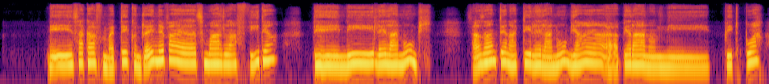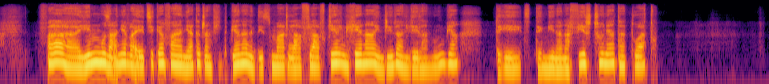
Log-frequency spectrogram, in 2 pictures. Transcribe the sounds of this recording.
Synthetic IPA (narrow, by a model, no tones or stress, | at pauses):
nisakafimbat̪ekʲiɳɖ͡ʐejnefət͡simaɾilafivit̪a | d̪̥enilelanumbi̥ | z̥azanit̪enət̪ilelanumbiapeɾanamini | v̥it̪i̥pua | fainimuza̰nevaet͡sikʲəfaniat̪aʈ͡ʂəniv̥id̪ib̥iananid̪et͡simaɾilafilavi̥kʲelinihenəiɳɖ͡ʐiɳɖ͡ʐanilelanumba | d̪̥ed̪̥eminanəfiɾit͡sunat̪at̪uat̪u̥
